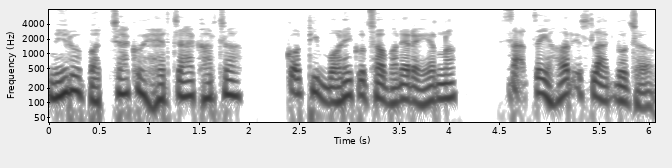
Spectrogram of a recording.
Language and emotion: Nepali, sad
